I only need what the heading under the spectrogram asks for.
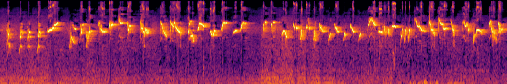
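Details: Mountain white-eye, locally pleci dada putih, in lively song: ten seconds of dense, high-pitched twittering with quick rising and falling notes run together, a faint low background hum.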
